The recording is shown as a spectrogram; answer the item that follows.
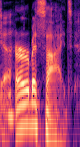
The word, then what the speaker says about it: herbicides: I've always said herbicides, but I can imagine there's somebody saying, no, you don't pronounce the H. You don't say the H. Yeah, it's herbicides.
